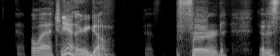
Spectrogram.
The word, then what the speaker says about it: Appalachian: here here I got this is the official pronunciation by the way hopefully it'll come through here okay appalachin so it's appalachin appalachin yeah there you go that's preferred that is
